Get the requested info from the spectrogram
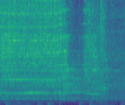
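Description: Circular saw cutting through a timber beam: a loud rasping whine that eases off a little after about a second.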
